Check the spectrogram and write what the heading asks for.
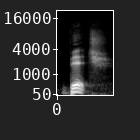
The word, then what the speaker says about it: bitch: And the focus here is on the I, which makes a short I sound. I, I. Just like in the words sit, it, sit, kid, id, kid. So it's the letter B and then the short I sound. B, B, and then CH.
